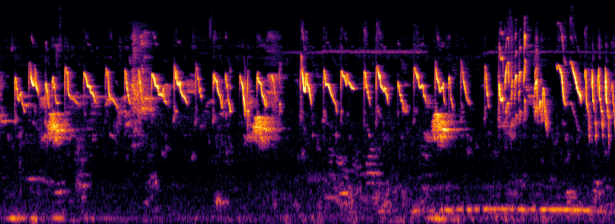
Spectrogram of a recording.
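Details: Lure song of an Oriental white-eye, lively and specially phrased to set other white-eyes singing: a long series of quick, high sweeping notes that speeds into a fast trill near the end.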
